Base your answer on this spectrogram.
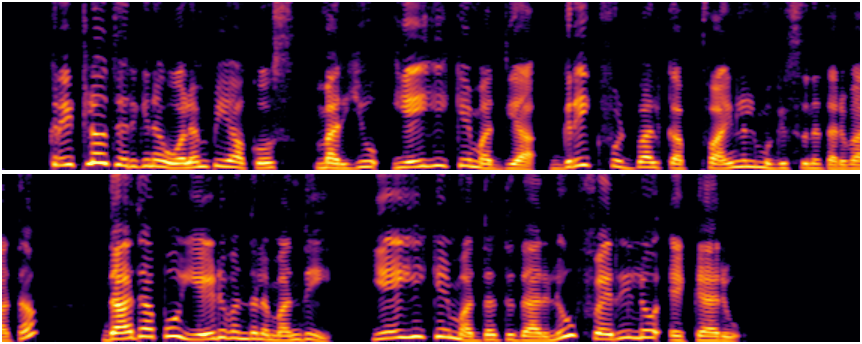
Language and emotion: Telugu, neutral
